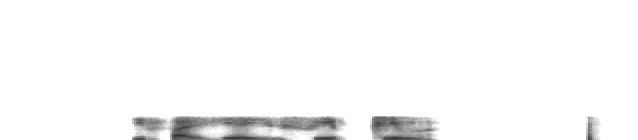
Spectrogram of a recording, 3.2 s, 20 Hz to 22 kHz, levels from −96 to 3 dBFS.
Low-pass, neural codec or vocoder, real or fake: 3.6 kHz; codec, 16 kHz, 1.1 kbps, Voila-Tokenizer; fake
